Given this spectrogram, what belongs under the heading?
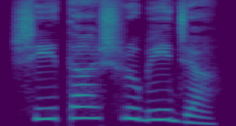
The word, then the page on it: ಶೀತಾಶ್ರುಬೀಜ: śitāśru bīja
